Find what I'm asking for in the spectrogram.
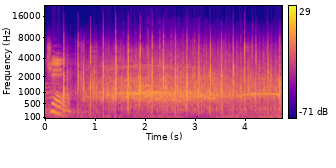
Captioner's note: audience cheering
